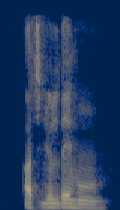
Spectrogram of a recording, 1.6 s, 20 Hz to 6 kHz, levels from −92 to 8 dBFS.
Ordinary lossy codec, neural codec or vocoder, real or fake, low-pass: AAC, 24 kbps; none; real; 5.4 kHz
